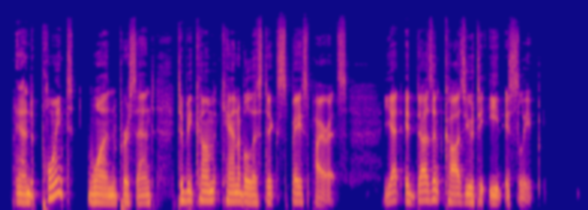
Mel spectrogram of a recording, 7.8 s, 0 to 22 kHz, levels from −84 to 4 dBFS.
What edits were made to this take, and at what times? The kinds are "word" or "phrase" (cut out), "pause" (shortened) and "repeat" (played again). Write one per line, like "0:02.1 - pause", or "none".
0:06.8 - word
